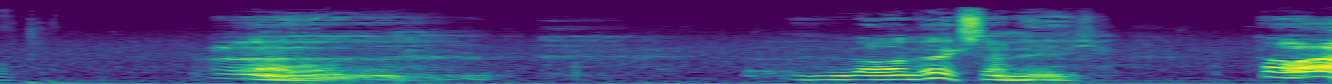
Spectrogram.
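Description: A man groans and speaks drowsily, as if just woken.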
